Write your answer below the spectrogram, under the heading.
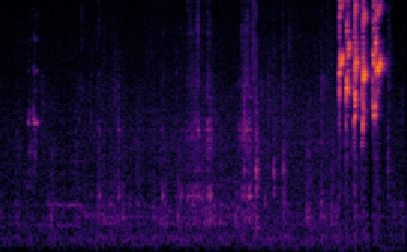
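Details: Pet rosy-faced lovebird on a rainy day giving a rapid burst of shrill, piercing chirps near the end, after quiet, low scattered ticks and rustling.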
